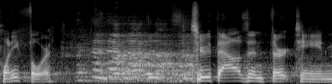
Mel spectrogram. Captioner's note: laughing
